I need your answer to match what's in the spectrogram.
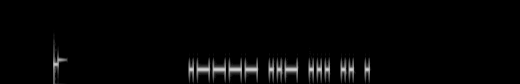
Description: Morse code, heard as a keyed tone, about 30 wpm, 700 Hz. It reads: 1USIE
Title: Five Challenging Letter-Number Combinations 30wpm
